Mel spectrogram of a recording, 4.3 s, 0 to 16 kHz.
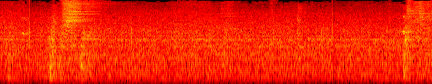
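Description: KiHa 54 diesel railcar running along the line, heard from inside the car: a steady rumble of wheels on rail, with two louder clacks, about half a second in and near the end.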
